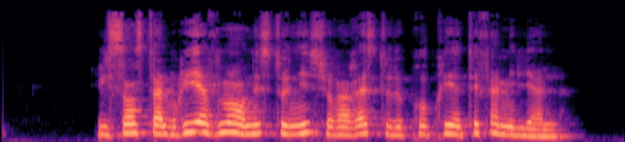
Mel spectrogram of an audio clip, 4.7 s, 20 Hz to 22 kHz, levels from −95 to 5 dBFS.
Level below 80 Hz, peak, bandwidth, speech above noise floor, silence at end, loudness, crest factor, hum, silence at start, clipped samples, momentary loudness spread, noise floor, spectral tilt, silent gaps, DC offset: -58 dBFS; -2 dBFS; 16 kHz; 53 dB; 0.4 s; -19 LUFS; 18 dB; none; 0.75 s; under 0.1%; 10 LU; -71 dBFS; -5.5 dB/octave; none; under 0.1%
